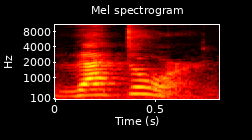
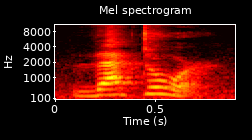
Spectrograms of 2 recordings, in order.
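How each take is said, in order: The two takes are said the same way.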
